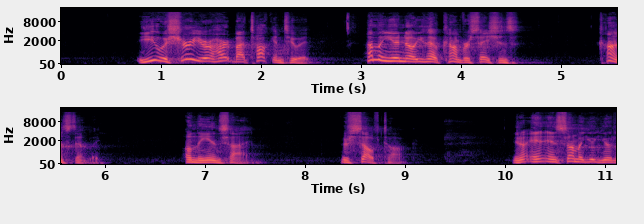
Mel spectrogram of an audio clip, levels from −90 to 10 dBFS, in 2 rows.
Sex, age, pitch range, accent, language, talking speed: male, 50-69, 130-200 Hz, American, English, 160 wpm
